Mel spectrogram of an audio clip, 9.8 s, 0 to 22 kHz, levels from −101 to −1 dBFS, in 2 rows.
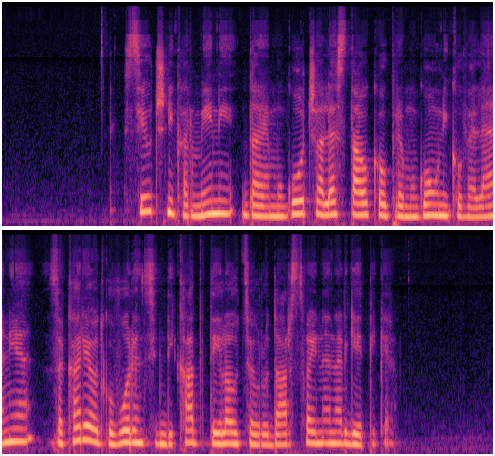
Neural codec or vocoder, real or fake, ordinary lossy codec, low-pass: none; real; Opus, 16 kbps; 19.8 kHz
